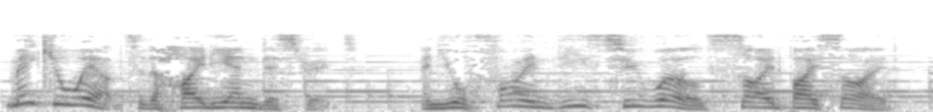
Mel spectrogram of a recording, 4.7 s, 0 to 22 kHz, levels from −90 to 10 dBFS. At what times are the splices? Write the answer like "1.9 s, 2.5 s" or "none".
none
